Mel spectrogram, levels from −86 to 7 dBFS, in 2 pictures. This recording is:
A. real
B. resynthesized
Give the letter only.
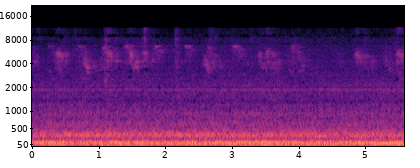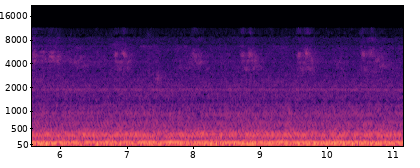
B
